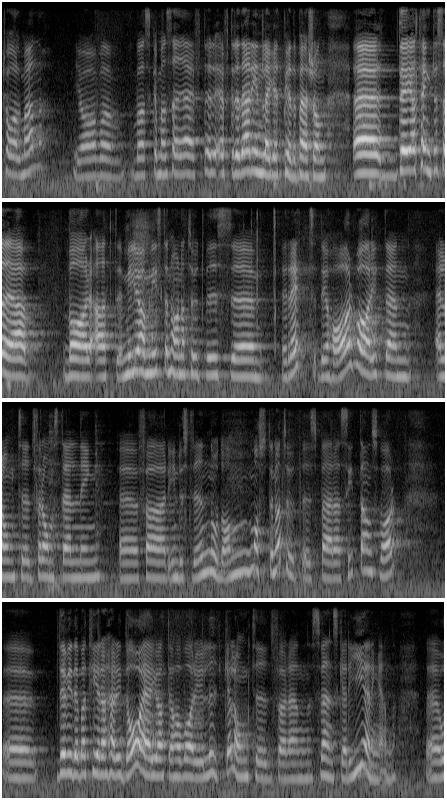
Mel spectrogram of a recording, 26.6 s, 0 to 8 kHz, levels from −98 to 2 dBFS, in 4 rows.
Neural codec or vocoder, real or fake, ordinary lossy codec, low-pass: none; real; none; 7.2 kHz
